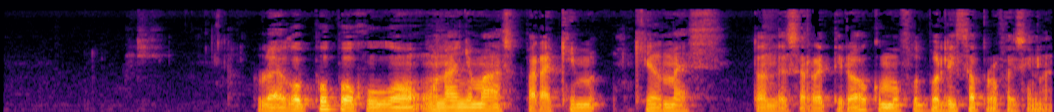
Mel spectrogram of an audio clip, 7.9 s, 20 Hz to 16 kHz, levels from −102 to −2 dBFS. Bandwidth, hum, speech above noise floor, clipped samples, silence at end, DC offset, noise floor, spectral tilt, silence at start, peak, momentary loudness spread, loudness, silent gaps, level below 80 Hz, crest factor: 11.5 kHz; none; 51 dB; under 0.1%; 0 s; under 0.1%; -71 dBFS; -7 dB/octave; 1.95 s; -2 dBFS; 10 LU; -21 LUFS; none; -42 dBFS; 20 dB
